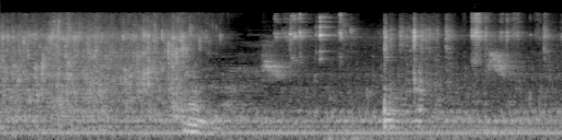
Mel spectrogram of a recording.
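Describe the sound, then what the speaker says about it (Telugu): A short splash of water goes into a simmering Nellore fish curry, the pour fading after about a second and a half, followed by a few light clinks and taps of kitchenware. "కొద్దిగా వాటర్ యాడ్ చేసుకుందామండి పులుసులోని."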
